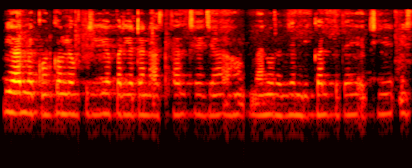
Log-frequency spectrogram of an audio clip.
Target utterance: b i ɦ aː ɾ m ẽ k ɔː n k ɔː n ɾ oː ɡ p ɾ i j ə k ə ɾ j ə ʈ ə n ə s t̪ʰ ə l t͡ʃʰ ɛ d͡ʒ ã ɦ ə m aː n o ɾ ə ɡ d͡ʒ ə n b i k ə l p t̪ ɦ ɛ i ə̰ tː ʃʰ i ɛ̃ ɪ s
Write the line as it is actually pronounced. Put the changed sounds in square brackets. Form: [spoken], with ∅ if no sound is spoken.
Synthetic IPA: b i ɦ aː ɾ m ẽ k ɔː n k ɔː n [l] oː ɡ p ɾ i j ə [p] ə ɾ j ə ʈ ə n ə s t̪ʰ ə l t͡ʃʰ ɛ d͡ʒ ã ɦ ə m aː n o ɾ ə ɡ d͡ʒ ə n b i k ə l p t̪ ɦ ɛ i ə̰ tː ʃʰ i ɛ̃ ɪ s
